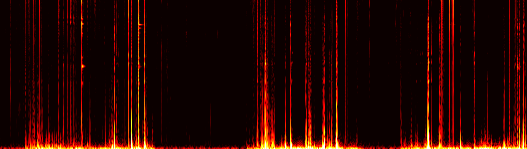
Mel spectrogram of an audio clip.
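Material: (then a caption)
Silicone. A metal dental pick scrapes and clicks inside the hollow ear canal of a white, soft silicone ear on a binaural microphone. Three bursts of dense, irregular clicks and scratches are separated by quiet gaps. They carry a heavy low rumble with sharp, bright ticks on top.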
